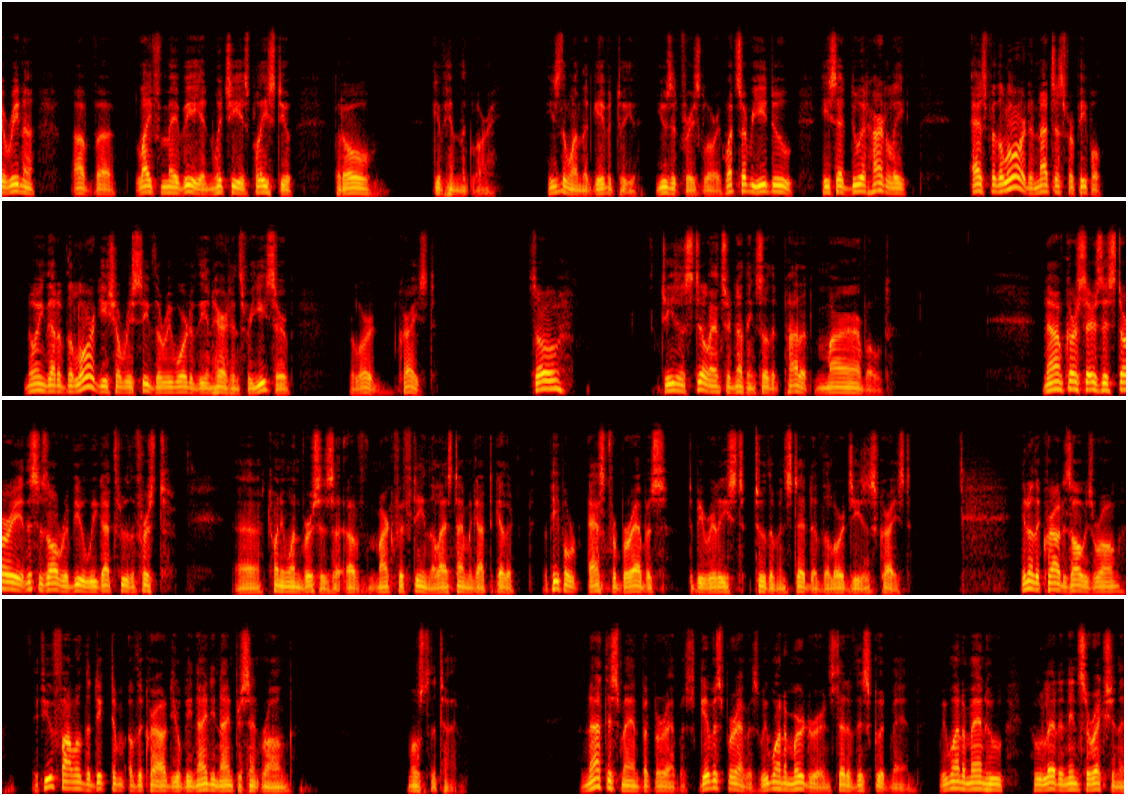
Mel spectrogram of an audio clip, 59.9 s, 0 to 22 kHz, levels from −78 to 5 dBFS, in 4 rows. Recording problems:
garbled, watery; slightly; nothing above 11 kHz
abrupt cut into speech; at the start and the end

